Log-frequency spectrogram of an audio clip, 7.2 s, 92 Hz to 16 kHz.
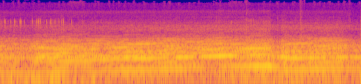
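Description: Honda Civic EG6's 1.6-litre VTEC four-cylinder under hard acceleration, heard from inside the cabin. Its pitch climbs steadily, dips quickly about five seconds in at an upshift, then holds steady in the next gear.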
